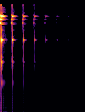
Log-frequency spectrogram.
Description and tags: Picked Coin Echo
accomplishment, accurate, acquired, alert, bonus, coin, collected, correct, happy, item, level, notification, points, positive, reward, score, selected, success, up, victory, win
